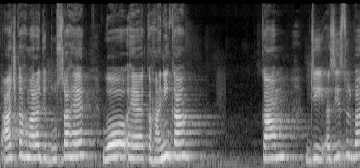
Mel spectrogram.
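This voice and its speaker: A woman teacher giving a recorded school lesson, explaining punctuation and reading a story aloud at a slow, careful pace. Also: high voice, long reverb tail. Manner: reads textbook examples and a story aloud, explaining slowly. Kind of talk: online Urdu class lecture.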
